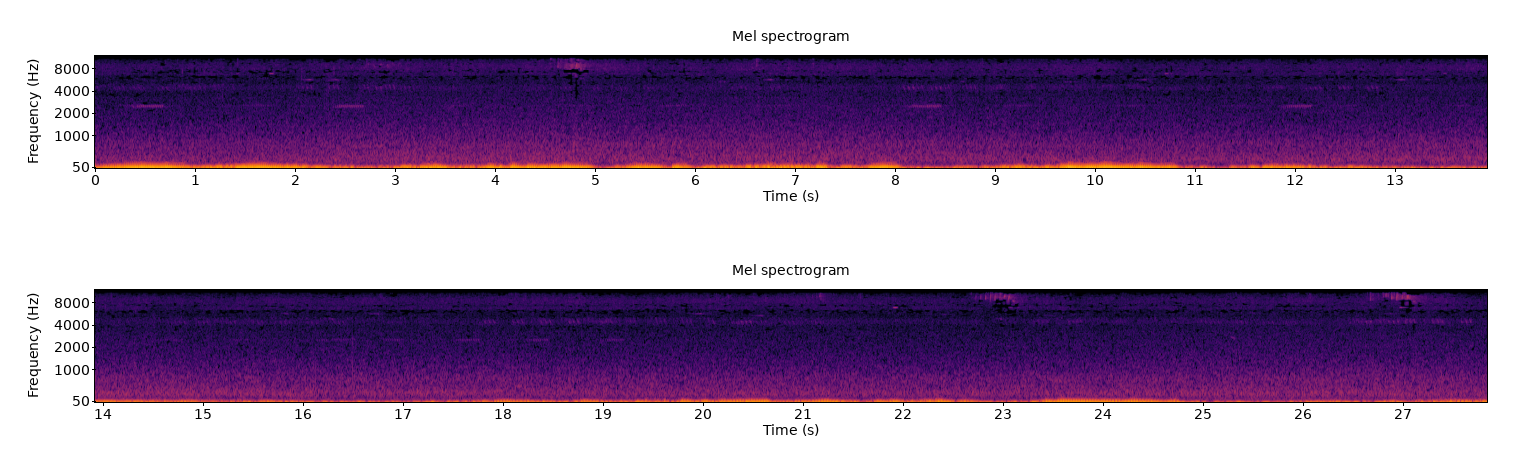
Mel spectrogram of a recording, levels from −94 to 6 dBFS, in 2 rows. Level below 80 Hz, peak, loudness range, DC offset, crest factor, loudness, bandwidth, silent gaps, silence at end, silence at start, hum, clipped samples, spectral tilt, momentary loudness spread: -24 dBFS; -8 dBFS; 18 LU; under 0.1%; 16 dB; -27 LUFS; 10 kHz; none; 0 s; 0 s; none; under 0.1%; -7 dB/octave; 23 LU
